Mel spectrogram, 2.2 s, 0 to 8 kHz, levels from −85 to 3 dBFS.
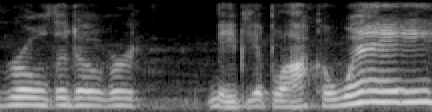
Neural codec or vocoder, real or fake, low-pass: vocoder, 22.05 kHz, 80 mel bands, Vocos; fake; 7.2 kHz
